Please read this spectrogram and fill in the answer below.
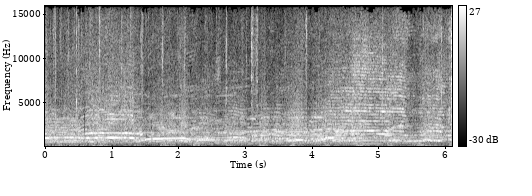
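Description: A dense crowd shouting at close range: many raised voices overlapping, with long drawn-out calls, loud throughout.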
